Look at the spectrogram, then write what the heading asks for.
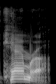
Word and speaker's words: camera: 카메라라고 하지 마시고 이제 발음이 camera 이렇게 앞에 있어요. 그러니까 소리 내서 공부하는 게 되게 도움이 돼요. 글씨는. 카메라가 아니라 다 같이 뭐라고요? camera 그렇게 하셔야겠죠.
